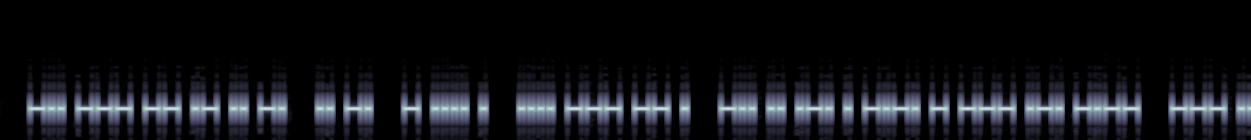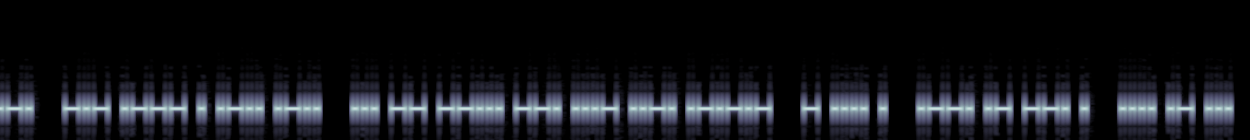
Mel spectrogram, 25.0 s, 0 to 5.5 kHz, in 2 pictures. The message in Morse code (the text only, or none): DOMAIN IN THE HOME DIRECTORY OF KJELL SM7GVF. THE PAGE HAS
